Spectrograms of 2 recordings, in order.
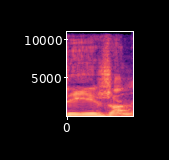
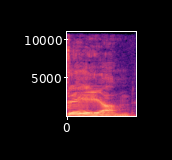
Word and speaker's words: Dejan: seit Jahren immer falsch es ist nicht Dejan es ist Dean lubic ein J ist bei uns immer ein J es ist kein je bzw kommt machen wir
